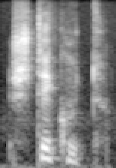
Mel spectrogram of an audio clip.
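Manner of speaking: "Je" shrunk to "ch" before "t'écoute"; swallowed E of je. Shown as a demonstration. Teacher repeating the contraction, "ch't'écoute" with no E. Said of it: "On mange le E de je".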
